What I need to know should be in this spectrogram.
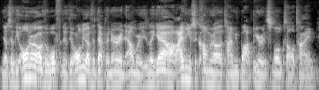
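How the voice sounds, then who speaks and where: This Canadian vlogger talks fast in a lowish voice, rambling and repeating himself through an informal monologue. His speech is halting and full of habitual trailing tags, with emphatic, profane outbursts that drop into muttered asides.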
